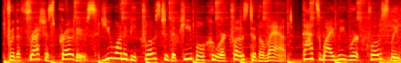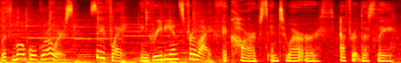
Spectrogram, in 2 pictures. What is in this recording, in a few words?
Female Commercial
